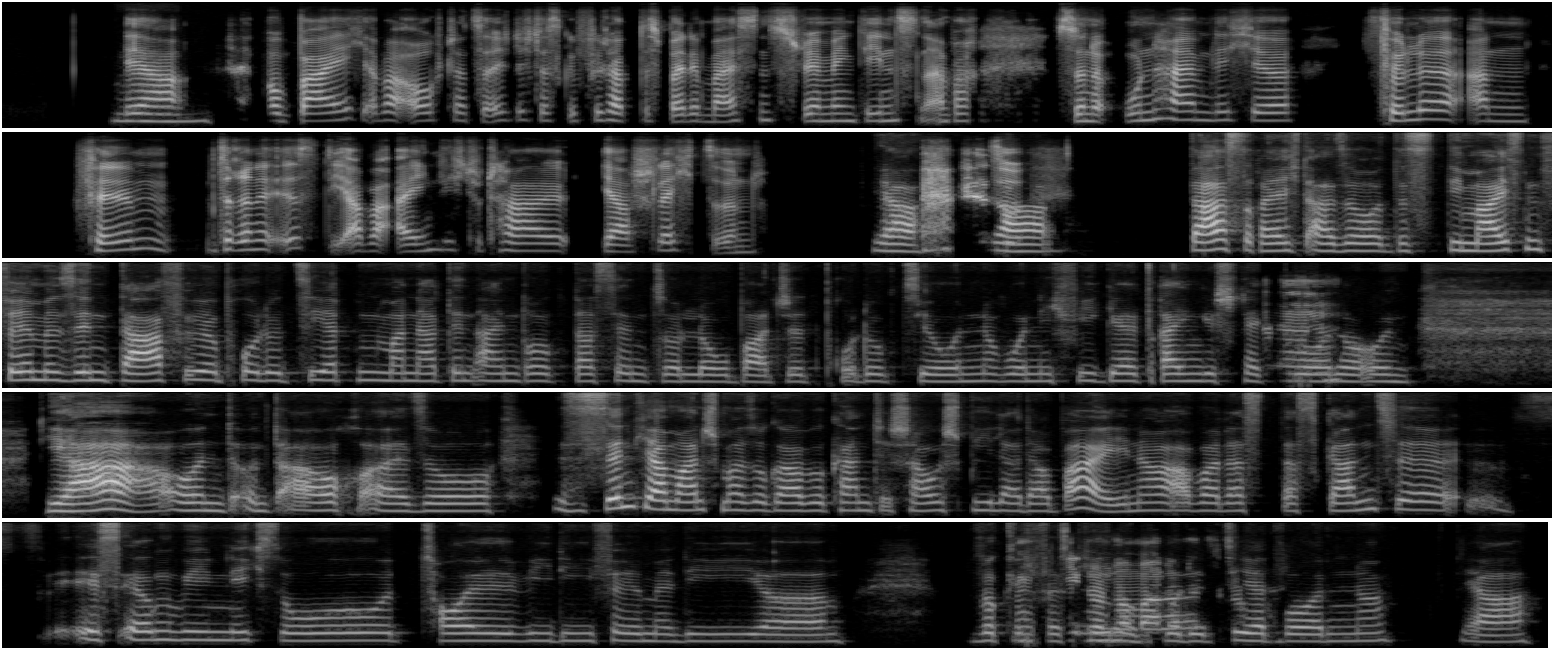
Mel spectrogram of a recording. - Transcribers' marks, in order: chuckle
- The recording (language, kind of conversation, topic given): German, unstructured, Glaubst du, dass Streaming-Dienste die Filmkunst kaputtmachen?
